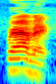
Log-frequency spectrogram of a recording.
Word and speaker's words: Gravik: I'm going to say this too, and this kind of goes into episode two, but the villain for this show, Dervik, I believe is how they pronounce it. Gravik, yeah.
